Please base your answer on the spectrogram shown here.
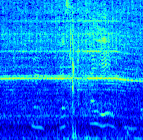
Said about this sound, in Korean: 재봉틀이 바쁘게 돌아가고 집안을 꾸미는 다양한 생활용품 만드는 것을 가르치는 홈패션 학원입니다.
